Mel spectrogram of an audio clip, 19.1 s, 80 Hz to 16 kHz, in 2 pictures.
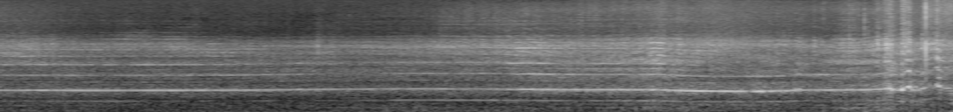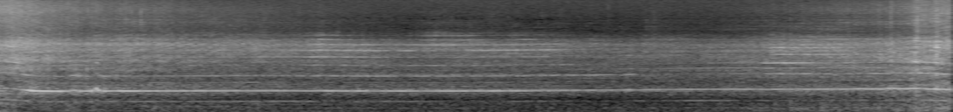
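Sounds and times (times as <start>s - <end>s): electric motor high-pitched whine: 0.0s - 19.0s.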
